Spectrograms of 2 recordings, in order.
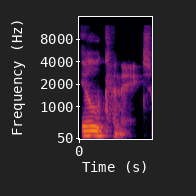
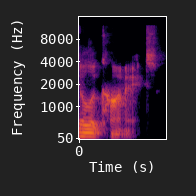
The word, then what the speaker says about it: Ilkhanate: the Byzantine Empire and the Ilkhanate, or the Ilkhanate. I've been mispronouncing it.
